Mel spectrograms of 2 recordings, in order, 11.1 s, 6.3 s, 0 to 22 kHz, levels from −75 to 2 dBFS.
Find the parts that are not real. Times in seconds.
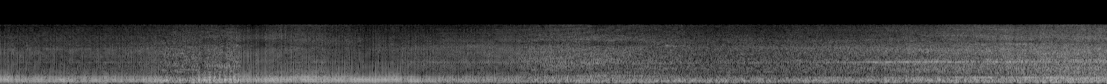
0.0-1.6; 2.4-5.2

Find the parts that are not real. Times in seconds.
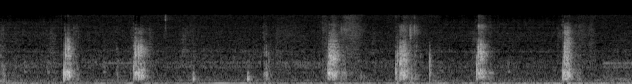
0.0-0.7; 4.4-5.7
